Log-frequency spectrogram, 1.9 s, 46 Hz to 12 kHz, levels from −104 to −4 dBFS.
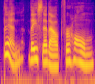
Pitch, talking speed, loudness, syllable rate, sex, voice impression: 205 Hz, 190 wpm, -16 LUFS, 3.5 syllables/s, female, feminine, middle-aged, tensed, powerful, bright, clear, slightly halting, slightly nasal, elegant, lively, slightly intense, slightly sharp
